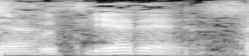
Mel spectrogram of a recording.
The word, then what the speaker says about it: Gutierrez: Gutierrez, is that the proper way to say his name? – Spanish. It's Gutierrez.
